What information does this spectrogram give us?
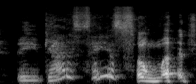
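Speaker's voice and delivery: slow, high, sing-song, swooping, scandalized voice. Imitating the other speaker's mom scolding: imitating a pearl-clutching mom. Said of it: "'cause I can see your mama do this".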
